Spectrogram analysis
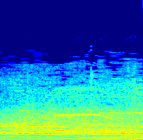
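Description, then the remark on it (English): A loud, dense crowd roar of audience members yelling and whooping, sustained without a break from start to finish, as a packed audience cheers. “are the loudest fucking people in the audience.”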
